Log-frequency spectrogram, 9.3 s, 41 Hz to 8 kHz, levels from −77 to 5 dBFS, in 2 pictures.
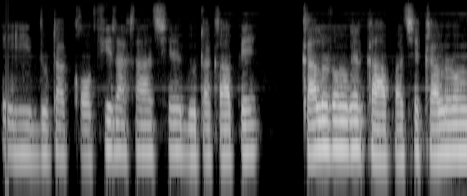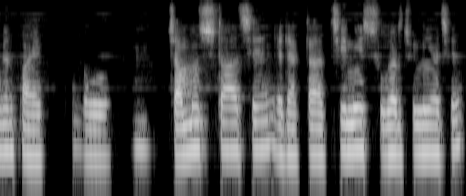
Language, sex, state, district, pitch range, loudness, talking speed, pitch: Bengali, male, West Bengal, Jhargram, 130-145 Hz, -20 LUFS, 140 wpm, 140 Hz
